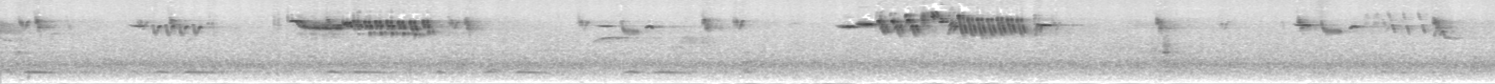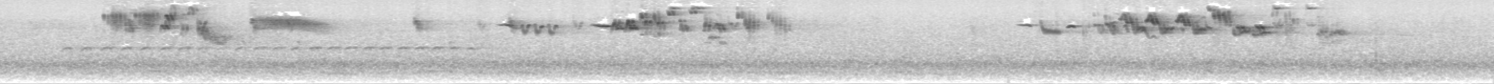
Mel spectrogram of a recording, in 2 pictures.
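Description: Birds singing: high, trilled chirping phrases a second or two long, repeated every few seconds over a faint steady hiss.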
